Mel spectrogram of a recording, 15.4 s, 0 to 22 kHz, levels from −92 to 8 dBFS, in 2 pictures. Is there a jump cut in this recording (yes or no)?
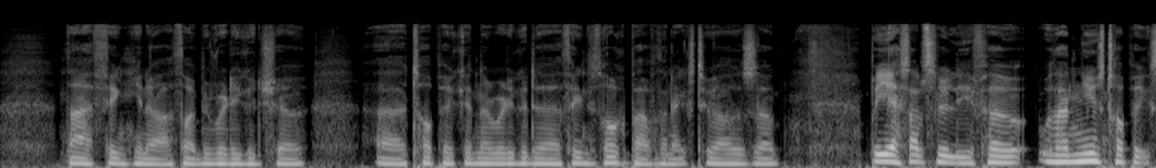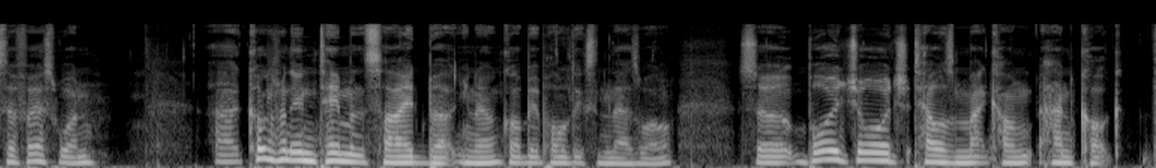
yes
